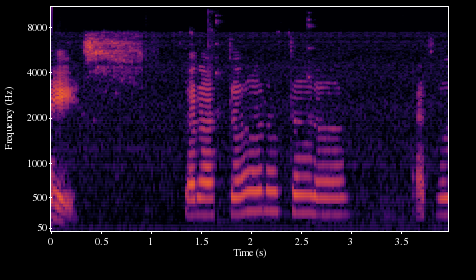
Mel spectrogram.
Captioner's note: humming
